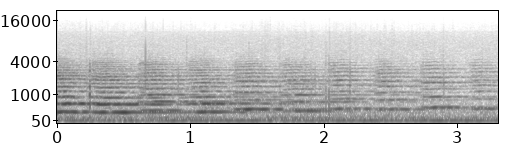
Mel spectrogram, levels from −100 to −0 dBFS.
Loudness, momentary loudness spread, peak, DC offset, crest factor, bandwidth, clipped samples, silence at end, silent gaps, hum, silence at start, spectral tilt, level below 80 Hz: -38 LUFS; 10 LU; -22 dBFS; under 0.1%; 16 dB; 14.5 kHz; under 0.1%; 0 s; none; none; 0 s; -6 dB/octave; -52 dBFS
